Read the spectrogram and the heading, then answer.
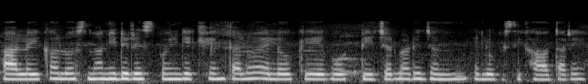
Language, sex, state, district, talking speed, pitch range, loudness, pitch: Bhojpuri, female, Uttar Pradesh, Varanasi, 215 wpm, 240-255 Hz, -16 LUFS, 245 Hz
